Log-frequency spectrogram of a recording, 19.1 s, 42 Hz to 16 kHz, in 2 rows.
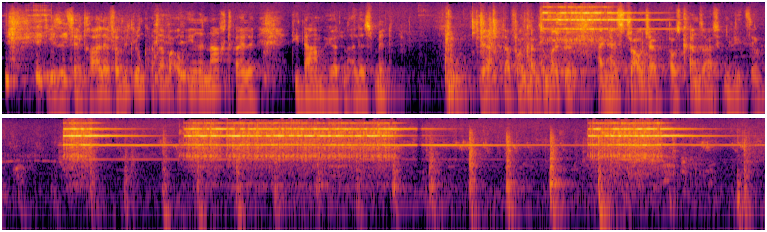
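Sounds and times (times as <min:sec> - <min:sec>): old telephone bell ringing: 0:06.7 - 0:09.6, 0:10.2 - 0:19.0
footsteps on wooden boards: 0:09.8 - 0:19.0.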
